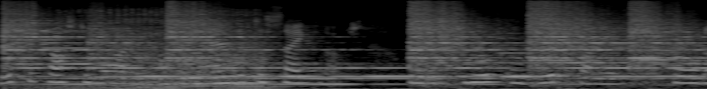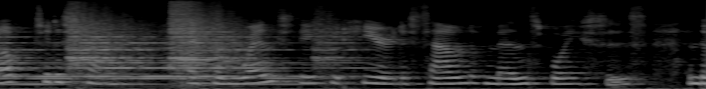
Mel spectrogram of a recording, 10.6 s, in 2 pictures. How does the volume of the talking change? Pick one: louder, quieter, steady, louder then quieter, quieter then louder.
steady.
